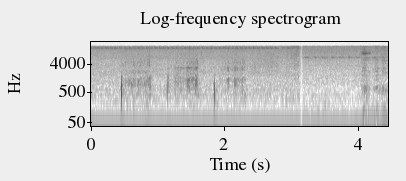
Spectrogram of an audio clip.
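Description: A stylus tip scratches across a flat iPad glass screen fitted with a matte, paper-feel plastic film while writing letters. Four sharp tapping strokes stand out, followed by soft, dry scratching. A brief bright rustle comes near the end.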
